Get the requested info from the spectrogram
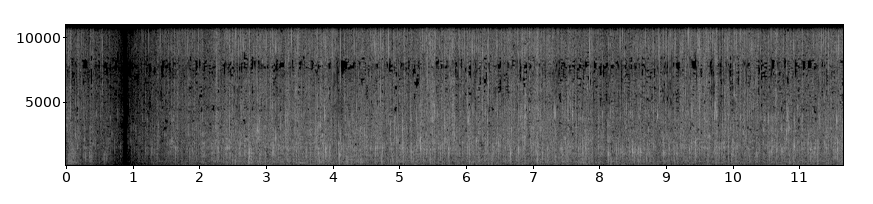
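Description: Chicken pieces frying in hot oil in a pan, a steady sizzle full of small crackling pops. The sound drops out briefly about a second in, then comes straight back.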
